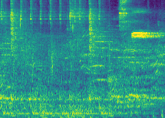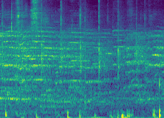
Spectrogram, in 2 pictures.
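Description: Gym PA music fading away over the first few seconds, a short referee's whistle near the middle, then a volleyball bounced several times on the hardwood floor by the server before she serves.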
